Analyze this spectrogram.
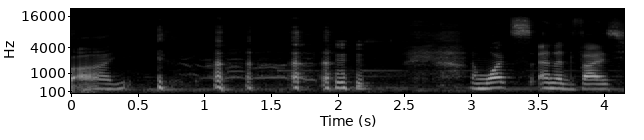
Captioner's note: laughter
